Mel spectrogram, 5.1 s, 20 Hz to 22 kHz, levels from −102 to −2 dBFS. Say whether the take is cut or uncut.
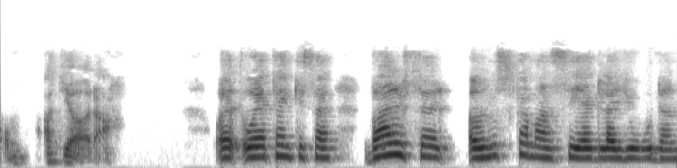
uncut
